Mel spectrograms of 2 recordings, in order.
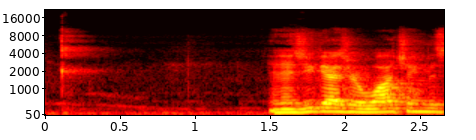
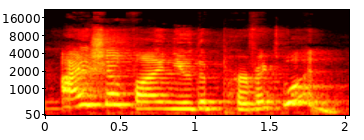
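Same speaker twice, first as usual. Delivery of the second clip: ordinary delivery, nothing marked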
